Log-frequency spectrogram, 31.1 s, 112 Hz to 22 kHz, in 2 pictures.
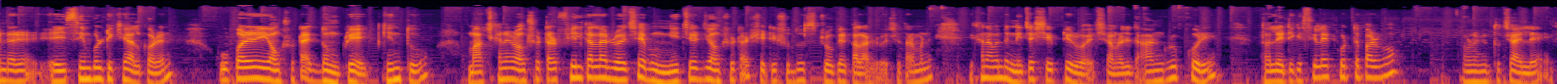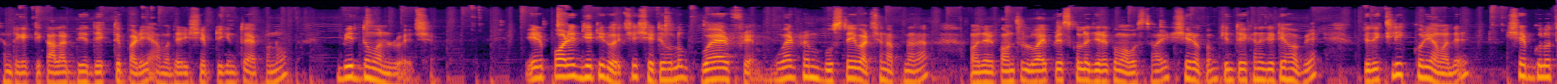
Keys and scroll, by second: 25.9 ctrl+y.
